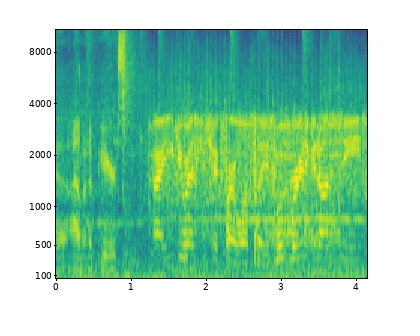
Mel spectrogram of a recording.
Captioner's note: man On Radio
